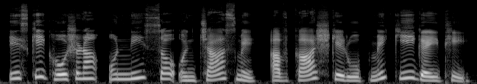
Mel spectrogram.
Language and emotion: Hindi, neutral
